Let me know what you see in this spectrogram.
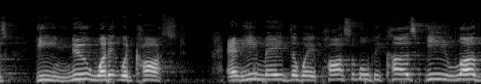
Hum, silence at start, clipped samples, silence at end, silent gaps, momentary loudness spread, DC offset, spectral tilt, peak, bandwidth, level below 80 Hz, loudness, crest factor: none; 0 s; under 0.1%; 0 s; none; 9 LU; under 0.1%; -6 dB/octave; -2 dBFS; 10.5 kHz; -66 dBFS; -23 LUFS; 20 dB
